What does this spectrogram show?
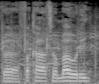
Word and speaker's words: Whakaata Māori: I must make mention in terms of whakaata Māori that the captain of Mount Albert Grammar. Well done, you pronounce it correctly as well.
